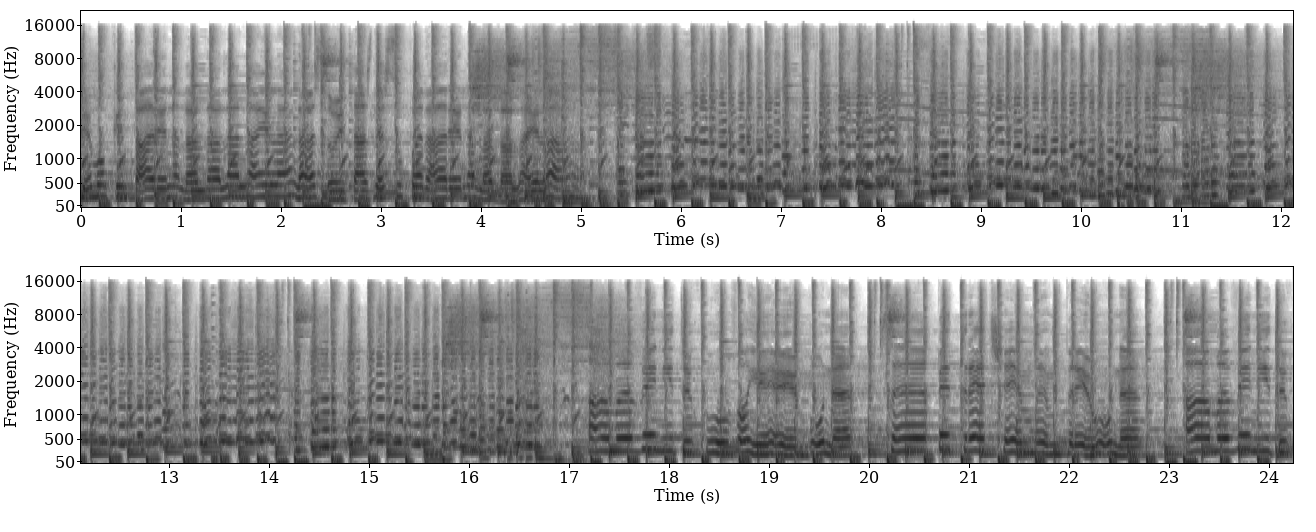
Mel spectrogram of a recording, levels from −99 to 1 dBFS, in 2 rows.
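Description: No technical faults can be heard anywhere in the audio.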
